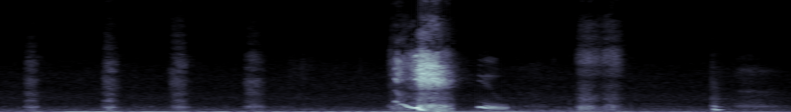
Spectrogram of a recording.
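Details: Person allergic to cats, sore throat and barely able to open eyes, with tickling nose: series of sneezes, several small sneezy breaths, then a strong full sneeze and softer ones; endless allergic sneezing.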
